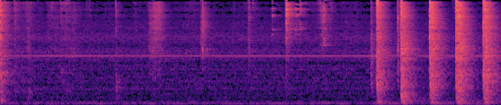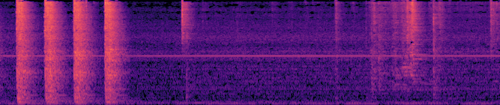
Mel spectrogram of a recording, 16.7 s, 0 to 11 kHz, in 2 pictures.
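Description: A quick run of about nine sharp metal knocks, roughly two a second, on the sheet-steel front inner wheel panel of a 1971 VW Beetle, starting about six seconds in and stopping about four seconds later.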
